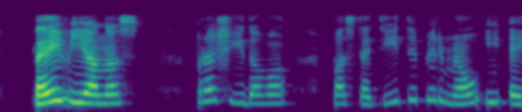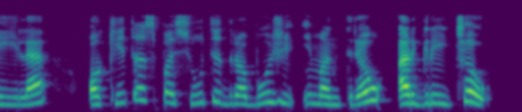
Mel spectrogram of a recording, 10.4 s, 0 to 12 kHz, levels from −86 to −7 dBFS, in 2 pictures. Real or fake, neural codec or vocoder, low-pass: real; none; 7.2 kHz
